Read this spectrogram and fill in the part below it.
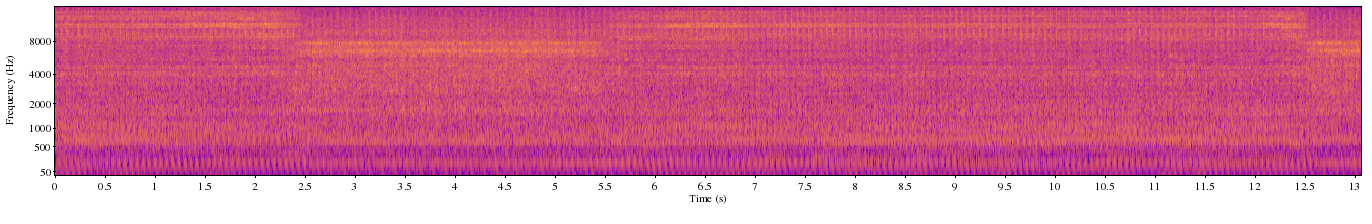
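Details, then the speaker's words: Free Toro ride-on mower, small single-cylinder engine, started after fuel was raised above the carburettor to fill the float bowl; still needs a battery: smooth, even idle with a steady pulse and no misses or knocks; normal idle. "let's try it again oh look at that she's a runner"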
